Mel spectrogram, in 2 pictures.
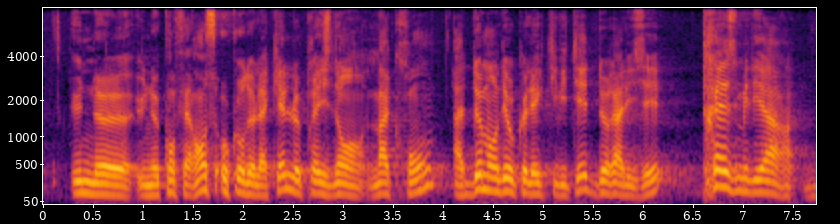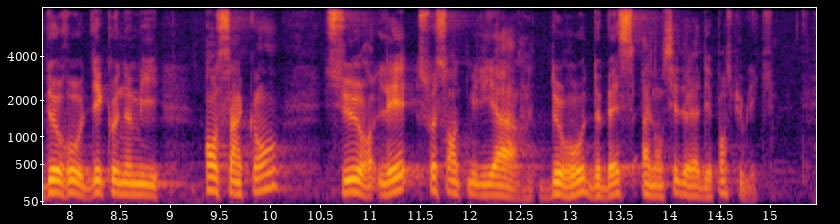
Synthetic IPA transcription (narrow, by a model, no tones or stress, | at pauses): yny̰nkɔ̃feʁɑ̃sokuʁd̪əlakʲɛlːəpχezid̪ɑ̃makχɔ̃ad̪əmɑ̃d̪eokɔlɛk̚t̪ivit̪ed̪əʁealize | t̪χɛzmiljaʁd̪øʁod̪ekɔnɔmi | ɑ̃sɛ̃kɑ̃ | syʁleswasɑ̃t̪miljaʁd̪øʁod̪əbɛsanɔ̃sed̪əlad̪epɑ̃spyblik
